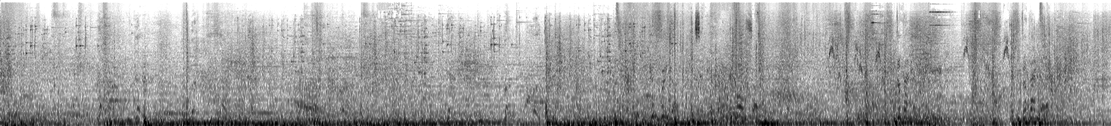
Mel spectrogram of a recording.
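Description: Spells such as Confringo and Incendio cast in the Hogwarts Legacy game: a continuous barrage of booming blasts, crashes and fiery bursts, loud and dense throughout with a strong low rumble and no talk.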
